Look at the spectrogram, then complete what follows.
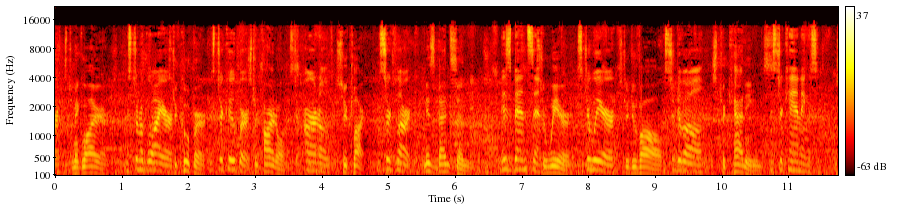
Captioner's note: speaking French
